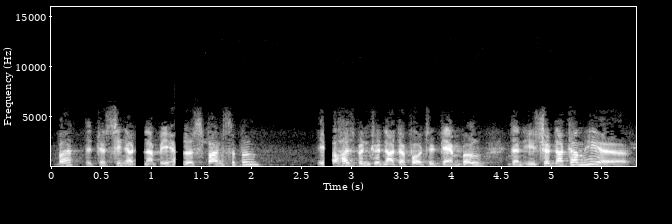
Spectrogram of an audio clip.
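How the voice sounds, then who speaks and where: An actor playing a suave, defensive French casino director, formal and protesting, in old radio style. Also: male voice, a little high, big pitch swings, fast, slightly rough. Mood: indignant protest. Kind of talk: 1940s radio acting. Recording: muffled old radio recording.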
